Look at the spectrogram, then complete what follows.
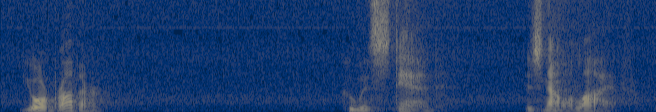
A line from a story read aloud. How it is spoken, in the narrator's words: she would look at him softly and say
